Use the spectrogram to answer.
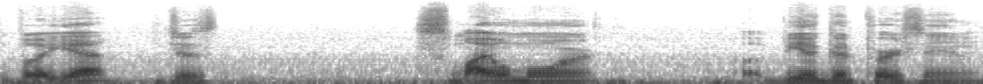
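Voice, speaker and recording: The voice is dark, mellow and somewhat breathy, with fairly even intonation. The pace is very slow. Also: man, fairly high pitch for a man. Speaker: vlogger. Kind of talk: casual monologue. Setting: in a car. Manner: halting, many filler words and pauses.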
